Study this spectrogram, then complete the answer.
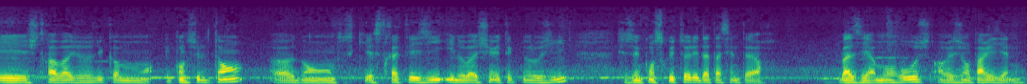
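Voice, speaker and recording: Through noticeable background noise, a man speaks at a moderate pace in a fairly low pitch with fairly even intonation. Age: 30s. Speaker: consultant. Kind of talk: interview.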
